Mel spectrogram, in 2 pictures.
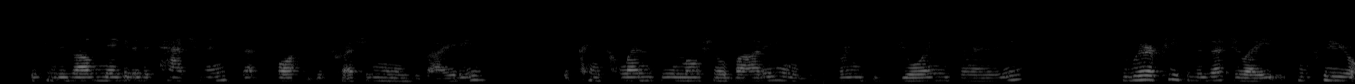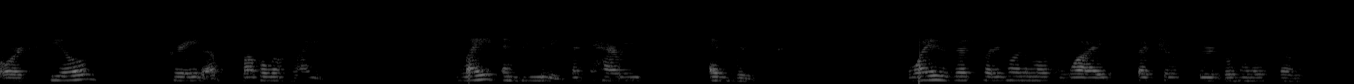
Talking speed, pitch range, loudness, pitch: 120 wpm, 155-180 Hz, -52 LUFS, 165 Hz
